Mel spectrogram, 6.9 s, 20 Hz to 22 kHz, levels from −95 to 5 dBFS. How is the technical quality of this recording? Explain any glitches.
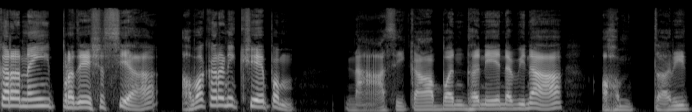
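The speech recording has no technical glitches or signal faults that can be heard.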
